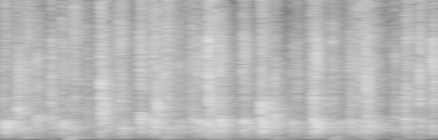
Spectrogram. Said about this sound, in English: Thank you, round of applause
